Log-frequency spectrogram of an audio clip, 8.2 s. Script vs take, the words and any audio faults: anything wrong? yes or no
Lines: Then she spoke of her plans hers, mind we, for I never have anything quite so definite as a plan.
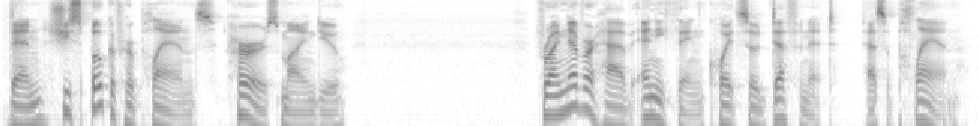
yes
